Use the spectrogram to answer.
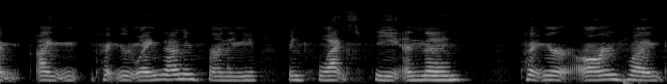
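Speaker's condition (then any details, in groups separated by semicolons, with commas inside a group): Brain injury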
